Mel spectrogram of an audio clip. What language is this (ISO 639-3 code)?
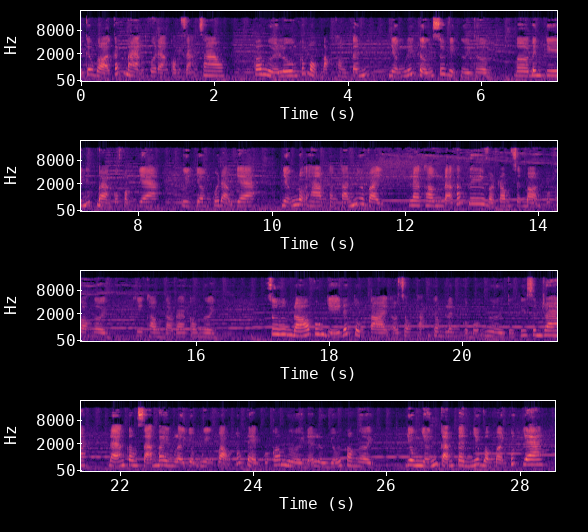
vie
